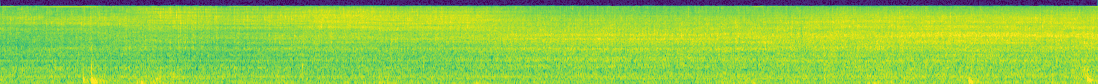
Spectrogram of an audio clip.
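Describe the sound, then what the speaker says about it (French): Frozen hake steaks sear in hot curry-flavoured oil, giving a steady, even sizzle that holds at the same level throughout, with a couple of faint clinks of utensils near the start. "nous allons donc saisir les darnes, toujours surgelées, dans notre huile parfumée au curry"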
